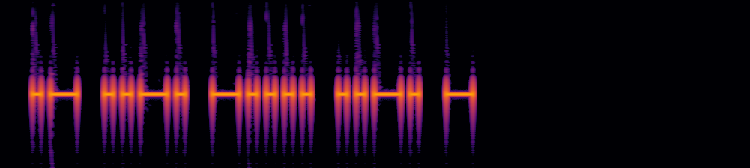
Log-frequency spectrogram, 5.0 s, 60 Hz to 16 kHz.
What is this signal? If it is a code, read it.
Morse code, heard as a keyed tone, about 20 wpm, 700 Hz. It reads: AF6FT
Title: USA Call Signs - 5 Characters - Repeated 3x - 20wpm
